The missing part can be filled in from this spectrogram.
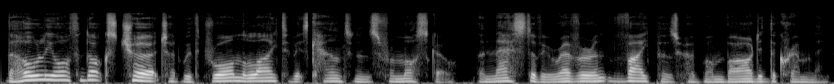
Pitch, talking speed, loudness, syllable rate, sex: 135 Hz, 165 wpm, -18 LUFS, 4.8 syllables/s, male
